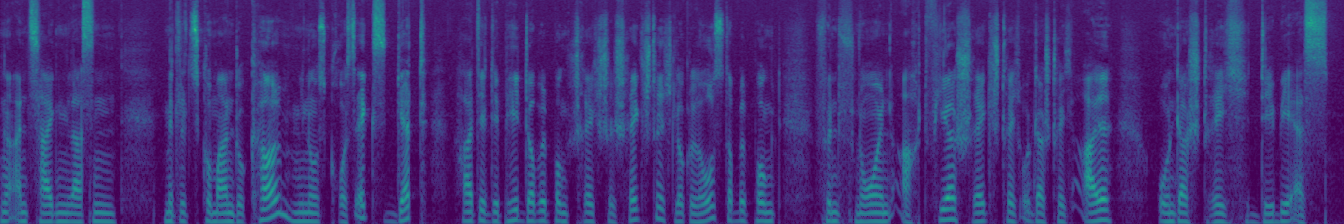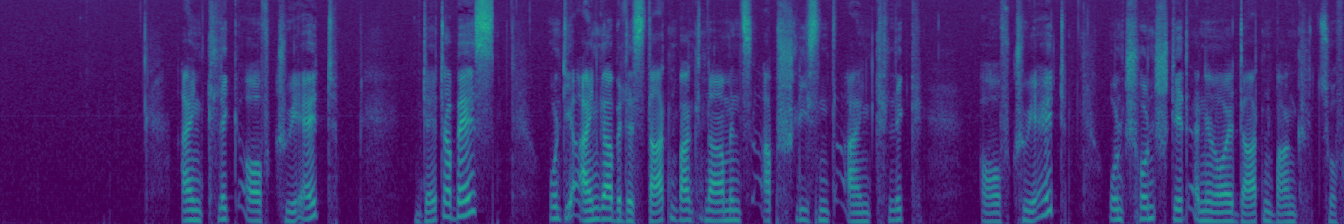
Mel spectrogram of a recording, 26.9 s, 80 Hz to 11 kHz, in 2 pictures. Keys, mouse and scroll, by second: 13.5 click, 16.8 click.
